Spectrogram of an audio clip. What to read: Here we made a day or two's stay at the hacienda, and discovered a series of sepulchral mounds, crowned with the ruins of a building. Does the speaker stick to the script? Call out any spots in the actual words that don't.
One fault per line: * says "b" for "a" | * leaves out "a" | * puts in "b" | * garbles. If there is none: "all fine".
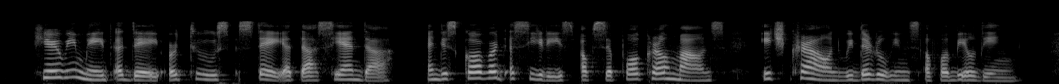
* puts in "each"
